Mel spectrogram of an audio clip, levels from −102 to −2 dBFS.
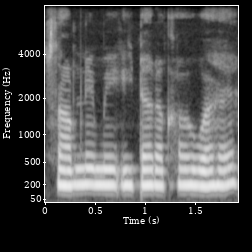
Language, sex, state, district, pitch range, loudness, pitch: Hindi, female, Jharkhand, Ranchi, 190-200 Hz, -14 LUFS, 195 Hz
